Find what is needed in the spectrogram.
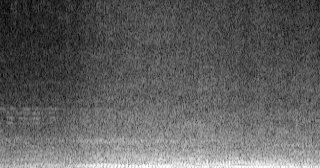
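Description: A vehicle engine running nearby: a steady low hum that grows louder about a second in and then holds.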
